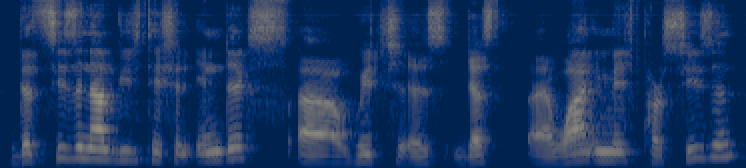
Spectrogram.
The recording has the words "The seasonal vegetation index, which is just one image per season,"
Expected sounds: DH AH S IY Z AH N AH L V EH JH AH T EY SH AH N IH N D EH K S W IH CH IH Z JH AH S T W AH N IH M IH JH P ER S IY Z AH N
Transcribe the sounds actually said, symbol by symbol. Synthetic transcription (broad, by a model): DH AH S IY Z AH N AH L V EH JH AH T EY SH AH N IH N D EH K S W IH CH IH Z JH AH S T W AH N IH M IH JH P ER S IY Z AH N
